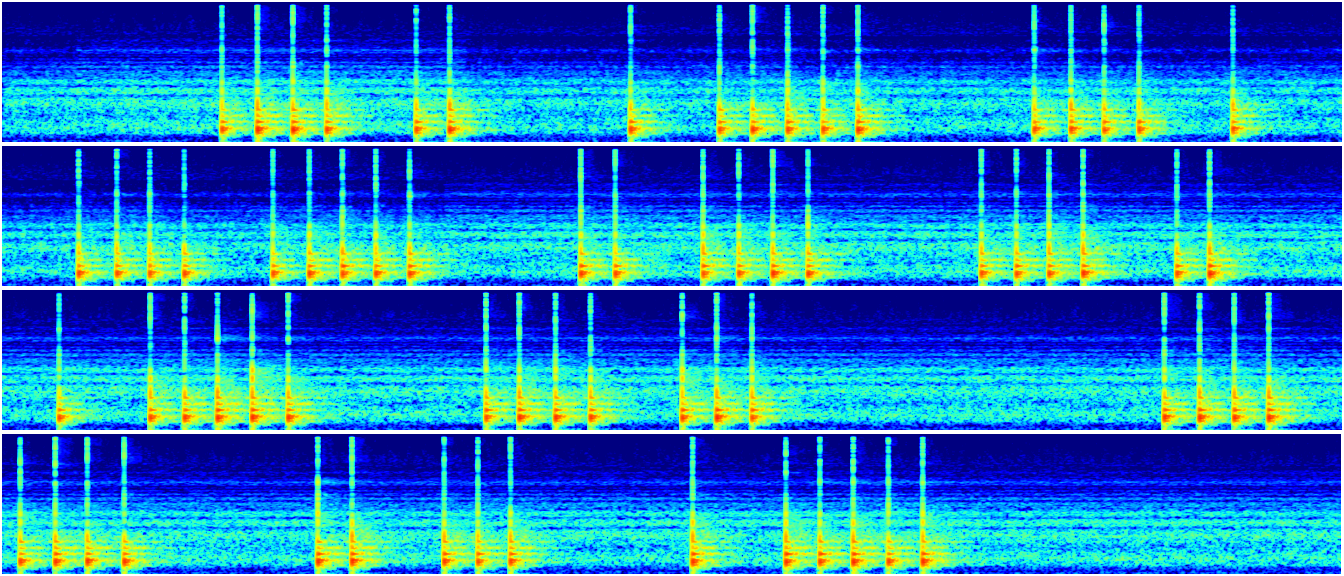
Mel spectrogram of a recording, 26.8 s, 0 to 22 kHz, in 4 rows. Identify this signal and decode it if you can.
Tap code, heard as knocks on wood, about 6 knocks a second, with room echo. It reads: REQUIRES THE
